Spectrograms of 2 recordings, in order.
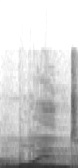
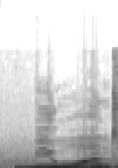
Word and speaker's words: buoyant: इसका मतलब आप बॉयंट हैं, बॉयंट, बियॉन्ट नहीं है, बियॉन्ट नहीं है, फिजिक्स का वर्ड है बॉयंसी, बॉयंट, बॉयंट बोल लीजिए मेरे साथ में, बॉयंट, बॉयंट। स्पेलिंग बड़ी अजीब सी है, BUOYANT, तो BU को हटा दीजिए, O से बोलिए बॉयंट, बॉयंट, बॉयंट, जिंदा दिल, खुश मिजाज, ऑप्टिमिस्टिक।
